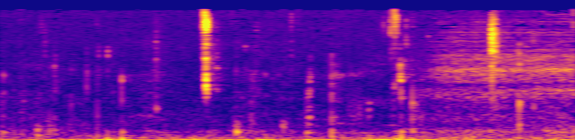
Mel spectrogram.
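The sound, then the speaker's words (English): Quiet mouth sounds of someone sipping a Sauvignon Blanc Grand Reserva wine: a few sharp slurps and wet smacks scattered over a few seconds, with no talking. “Well, let me have a little Powerful. sip of this now.”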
